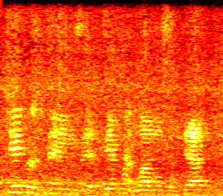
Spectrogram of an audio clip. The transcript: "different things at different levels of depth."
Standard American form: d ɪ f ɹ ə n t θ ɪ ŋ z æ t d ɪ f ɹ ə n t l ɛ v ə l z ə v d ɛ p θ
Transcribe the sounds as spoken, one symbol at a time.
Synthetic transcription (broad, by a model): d ɪ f ɹ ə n θ ɪ ŋ z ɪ t d ɪ f ɹ ə n t l ɛ v l z ə v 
